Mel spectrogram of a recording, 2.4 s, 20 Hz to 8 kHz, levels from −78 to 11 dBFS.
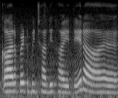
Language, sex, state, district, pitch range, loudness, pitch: Hindi, female, Haryana, Jhajjar, 205-230 Hz, -18 LUFS, 220 Hz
